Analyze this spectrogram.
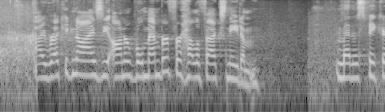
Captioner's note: applause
